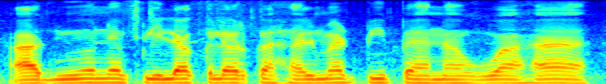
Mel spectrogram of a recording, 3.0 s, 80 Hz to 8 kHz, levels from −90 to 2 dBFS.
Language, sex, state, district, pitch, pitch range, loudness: Hindi, male, Jharkhand, Ranchi, 135 Hz, 130-140 Hz, -18 LUFS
